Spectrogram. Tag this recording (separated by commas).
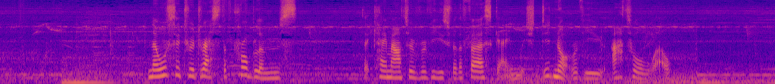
Speech, Music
